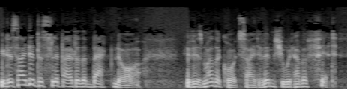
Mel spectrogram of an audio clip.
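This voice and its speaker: A man's voice: medium pitch, animated, a little fast, husky. A man narrating a scripted children's story.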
